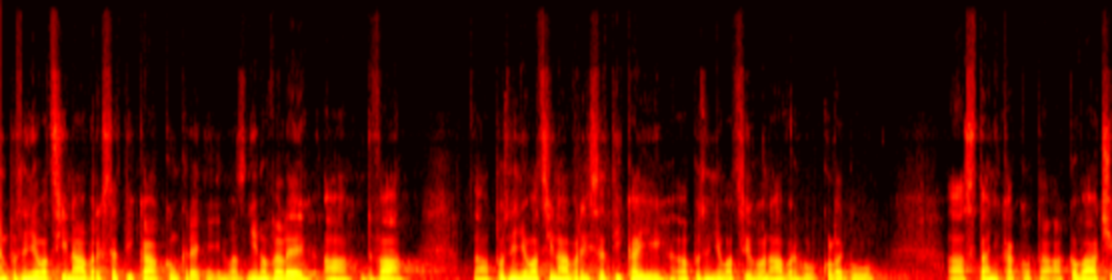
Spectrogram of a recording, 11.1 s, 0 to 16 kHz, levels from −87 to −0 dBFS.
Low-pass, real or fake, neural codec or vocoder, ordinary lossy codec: 14.4 kHz; real; none; Opus, 16 kbps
